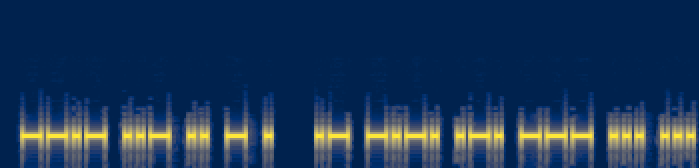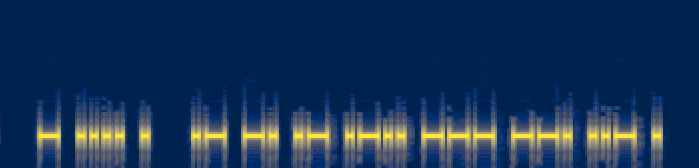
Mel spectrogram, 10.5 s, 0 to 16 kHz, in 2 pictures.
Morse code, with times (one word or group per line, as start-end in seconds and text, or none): 0.2-2.0 QUITE
2.4-5.2 ACROSS
5.5-6.4 THE
6.7-10.2 ANALOGUE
